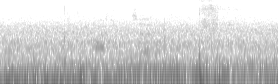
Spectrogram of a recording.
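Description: A couple of sharp knocks of a tennis ball in play, a faint one about half a second in and a louder one about one and a half seconds in, over a steady low background rumble.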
